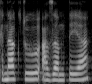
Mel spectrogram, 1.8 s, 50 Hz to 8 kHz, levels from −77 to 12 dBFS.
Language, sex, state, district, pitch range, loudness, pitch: Wancho, female, Arunachal Pradesh, Longding, 210-230 Hz, -19 LUFS, 225 Hz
